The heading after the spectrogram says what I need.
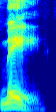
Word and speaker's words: Made: Now, this really is the pronunciation isn't Jesus made, when quite frankly it should be. As I'm looking at the correct pronunciation, Joe, of the last name, it's Made.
